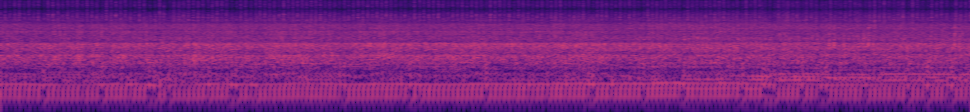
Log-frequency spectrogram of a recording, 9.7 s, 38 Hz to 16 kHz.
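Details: Bolens 21-inch push mower 11A-B0BL765, small single-cylinder engine, on a cool 57°F day after cleanup and spark plug reconnection: steady, even putter with no surging or stumbling. Sounds healthy.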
